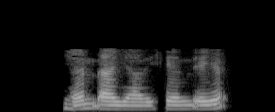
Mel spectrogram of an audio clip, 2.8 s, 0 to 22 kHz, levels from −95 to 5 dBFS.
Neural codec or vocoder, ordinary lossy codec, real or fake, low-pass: none; MP3, 24 kbps; real; 3.6 kHz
